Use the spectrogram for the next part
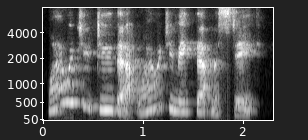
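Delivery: lightly acted scolding boss; mock berating boss. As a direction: needle the employee with each why. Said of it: "if you were a boss".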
